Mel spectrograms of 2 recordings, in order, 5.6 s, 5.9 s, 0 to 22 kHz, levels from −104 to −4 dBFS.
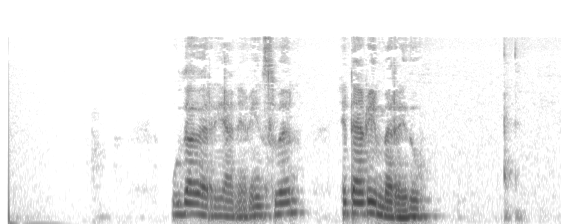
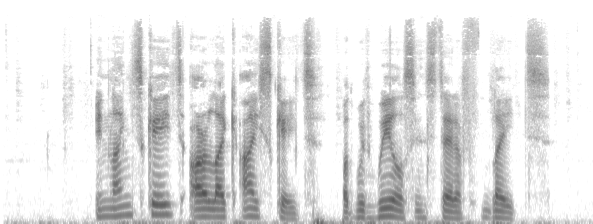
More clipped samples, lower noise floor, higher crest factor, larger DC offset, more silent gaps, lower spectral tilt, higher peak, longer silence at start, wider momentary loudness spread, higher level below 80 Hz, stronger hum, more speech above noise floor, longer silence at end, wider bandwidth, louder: neither; first, -88 dBFS vs -76 dBFS; about the same, 18 dB vs 22 dB; neither; neither; first, -7 dB/octave vs -3.5 dB/octave; about the same, -24 dBFS vs -26 dBFS; first, 1.75 s vs 0.5 s; first, 16 LU vs 11 LU; second, -78 dBFS vs -70 dBFS; neither; first, 50 dB vs 29 dB; about the same, 0.55 s vs 0.45 s; second, 11.5 kHz vs 16.5 kHz; first, -39 LUFS vs -47 LUFS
